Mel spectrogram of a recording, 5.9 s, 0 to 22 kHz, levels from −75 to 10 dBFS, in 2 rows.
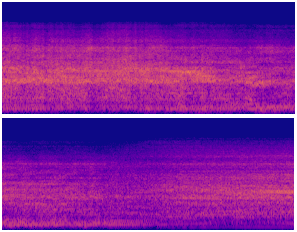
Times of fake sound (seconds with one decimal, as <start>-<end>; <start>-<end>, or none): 0.5-4.0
